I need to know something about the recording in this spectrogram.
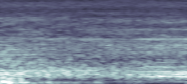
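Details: Vitalex blender after its motor was re-centered (rotor aligned in stator using tie rods) to cure noise and tripping: even motor hum at steady pitch, no rubbing or scraping; normal running.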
